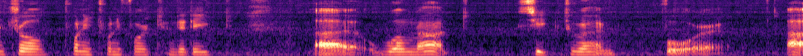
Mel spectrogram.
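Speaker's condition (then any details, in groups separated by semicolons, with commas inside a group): Cerebral palsy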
